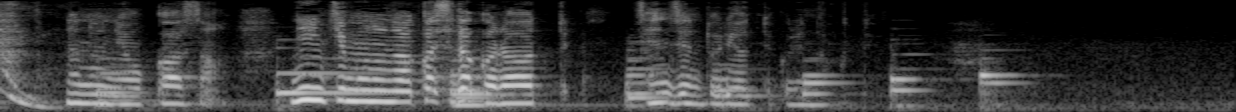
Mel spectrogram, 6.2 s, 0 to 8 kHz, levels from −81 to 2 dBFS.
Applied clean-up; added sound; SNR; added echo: none; none; none; none.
